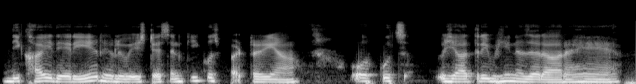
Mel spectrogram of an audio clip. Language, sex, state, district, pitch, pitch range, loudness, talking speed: Hindi, male, Rajasthan, Bikaner, 130 Hz, 120-140 Hz, -9 LUFS, 160 wpm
